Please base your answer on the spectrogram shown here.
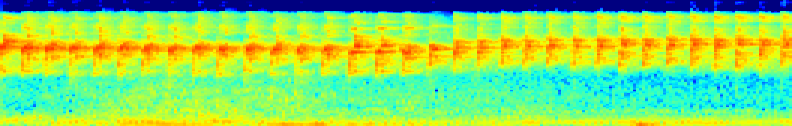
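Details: Long ngekek trill from a lovebird, a continuous rasping chatter of quick pulsed notes about four per second, steady and loud, a faint low thump near the close.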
